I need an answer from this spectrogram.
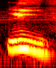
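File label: "leave", Nigerian Pidgin, male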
